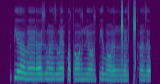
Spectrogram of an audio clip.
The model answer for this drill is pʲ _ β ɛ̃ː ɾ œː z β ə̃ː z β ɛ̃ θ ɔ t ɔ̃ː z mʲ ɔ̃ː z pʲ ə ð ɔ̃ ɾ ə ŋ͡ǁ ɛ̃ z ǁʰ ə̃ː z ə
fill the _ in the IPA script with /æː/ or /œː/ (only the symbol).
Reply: œː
